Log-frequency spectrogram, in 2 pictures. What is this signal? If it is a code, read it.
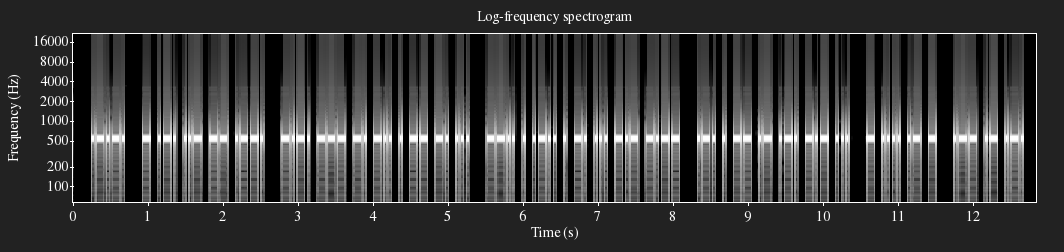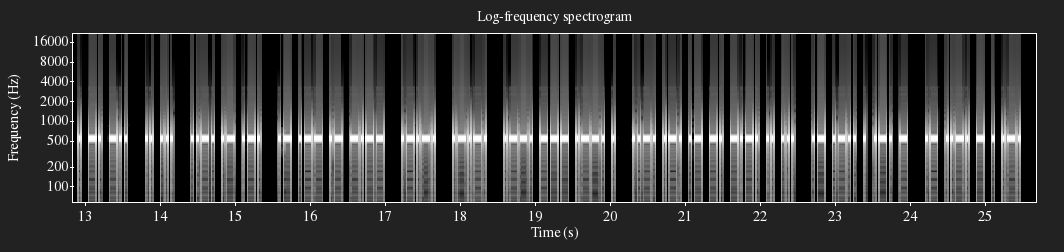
Morse code, heard as a keyed tone, about 36 wpm, 550 Hz. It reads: <AR> TRUMP CONDEMNS ZELENSKY REMARKS THAT WAR END IS FAR AWAY <AR> <AR> POPE FRANCIS ALERT AFTER
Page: News Headlines in Morse Code at 35 WPM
